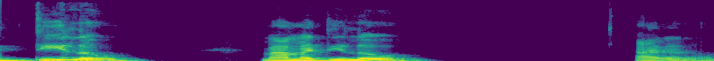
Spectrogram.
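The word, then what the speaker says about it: D'Leau: It's pronounced DLO, but it's spelled DEL''EAU. I would say Dilo, Mama Dilo.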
